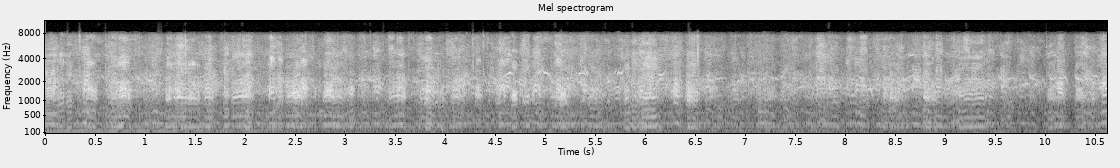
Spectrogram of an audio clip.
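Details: Loud crowd of over 700 ducks and geese in a morning rush, young ducks among them, with rapid, choppy quacking pulses crowding one another for the whole stretch.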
